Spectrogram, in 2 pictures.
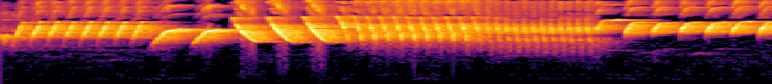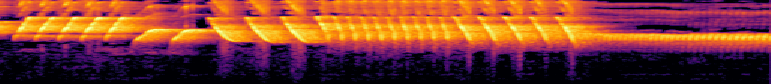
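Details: Local canary singing a long, luxurious-style training song meant to tutor other songbirds: fast rolling trills of rapid repeated notes, high and bright, shifting between pitch levels every second or two, with a few sweeping slurred notes and a steady tone at the end.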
